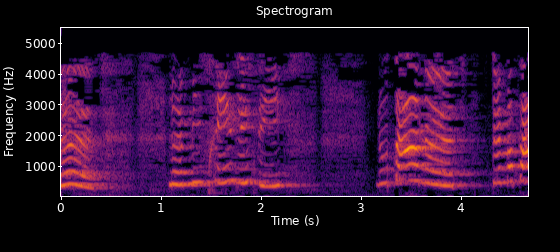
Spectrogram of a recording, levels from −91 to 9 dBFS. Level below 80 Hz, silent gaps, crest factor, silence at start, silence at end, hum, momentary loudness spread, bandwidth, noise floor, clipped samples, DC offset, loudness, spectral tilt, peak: -72 dBFS; none; 18 dB; 0 s; 0 s; none; 23 LU; 4.9 kHz; -54 dBFS; under 0.1%; under 0.1%; -25 LUFS; -4 dB/octave; -8 dBFS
